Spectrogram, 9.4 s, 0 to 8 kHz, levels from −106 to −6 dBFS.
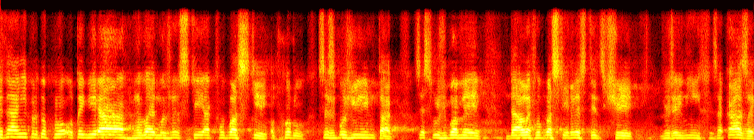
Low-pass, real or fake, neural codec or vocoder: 7.2 kHz; fake; codec, 16 kHz, 2 kbps, FreqCodec, smaller model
